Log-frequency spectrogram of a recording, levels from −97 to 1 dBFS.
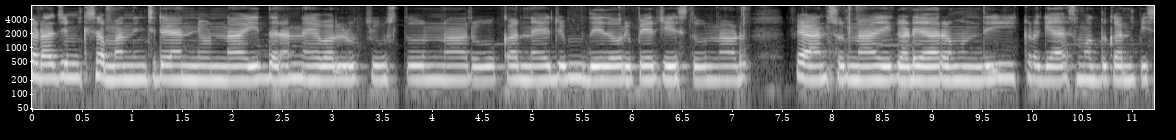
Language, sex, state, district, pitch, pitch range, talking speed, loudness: Telugu, female, Telangana, Karimnagar, 205 Hz, 200-210 Hz, 145 wpm, -15 LUFS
